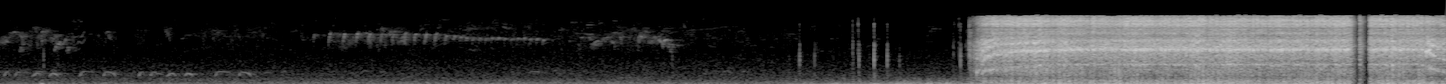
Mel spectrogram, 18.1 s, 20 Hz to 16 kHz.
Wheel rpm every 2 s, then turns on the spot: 0, 0, 0, 0, 0, 0, 160, 230, 230.
none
